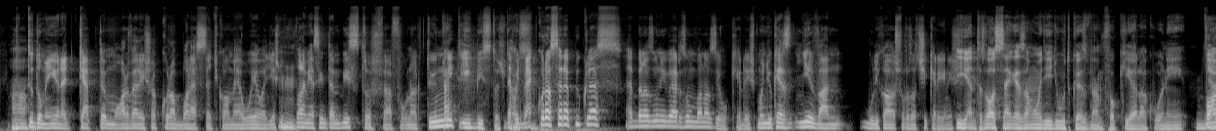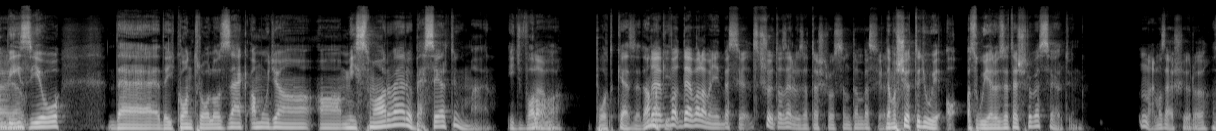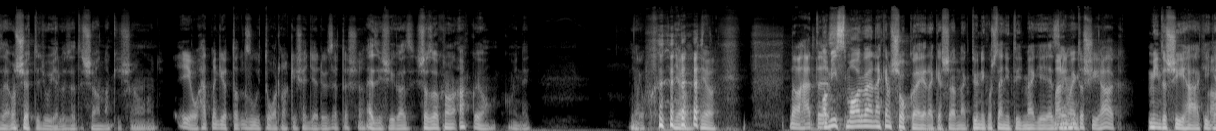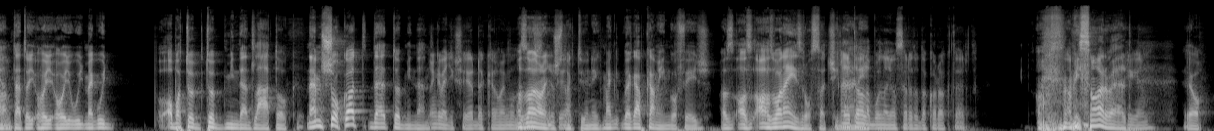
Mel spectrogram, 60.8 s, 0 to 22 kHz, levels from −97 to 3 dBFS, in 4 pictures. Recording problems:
uneven, jittery; strongly; from 3.5 to 59 s

